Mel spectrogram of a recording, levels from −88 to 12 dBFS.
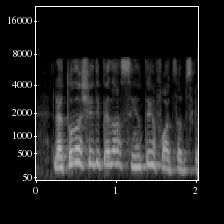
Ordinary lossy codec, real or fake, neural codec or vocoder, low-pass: none; real; none; 7.2 kHz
